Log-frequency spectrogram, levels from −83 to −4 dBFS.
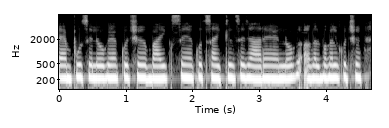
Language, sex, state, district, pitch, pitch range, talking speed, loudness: Hindi, female, Himachal Pradesh, Shimla, 225 Hz, 220-230 Hz, 230 wpm, -9 LUFS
